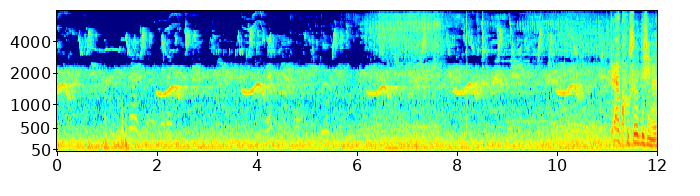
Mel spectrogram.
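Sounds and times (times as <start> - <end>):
scratchy bird calls: 3.8 - 12.0
whistled bird call: 6.1 - 8.6, 9.8 - 10.9.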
